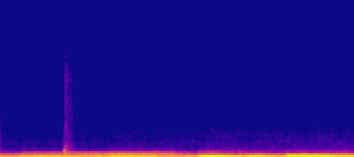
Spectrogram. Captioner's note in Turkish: Kapak kapanma sesi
